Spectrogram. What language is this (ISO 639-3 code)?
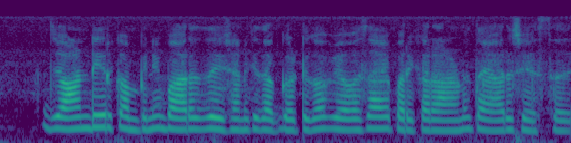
tel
